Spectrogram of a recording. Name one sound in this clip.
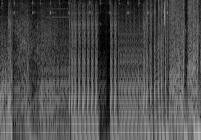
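A pistol fires a shot indoors.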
